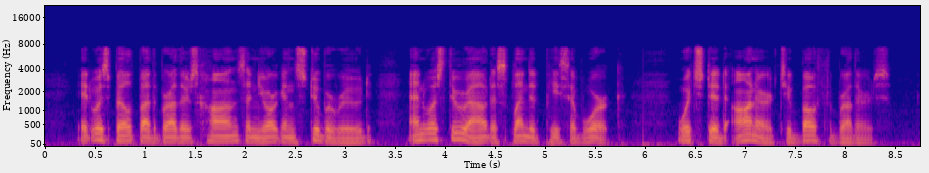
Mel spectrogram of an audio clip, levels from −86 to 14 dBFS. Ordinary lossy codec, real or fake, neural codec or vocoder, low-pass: Opus, 64 kbps; real; none; 7.2 kHz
